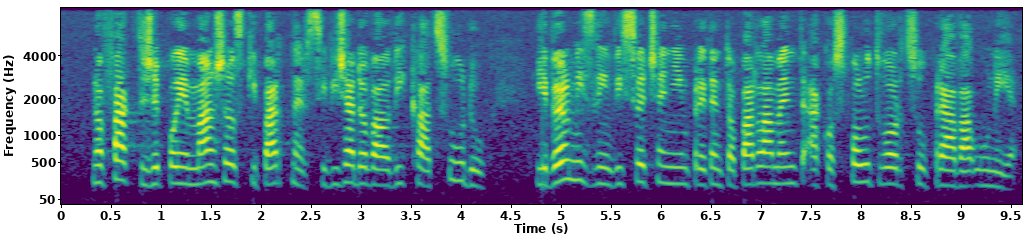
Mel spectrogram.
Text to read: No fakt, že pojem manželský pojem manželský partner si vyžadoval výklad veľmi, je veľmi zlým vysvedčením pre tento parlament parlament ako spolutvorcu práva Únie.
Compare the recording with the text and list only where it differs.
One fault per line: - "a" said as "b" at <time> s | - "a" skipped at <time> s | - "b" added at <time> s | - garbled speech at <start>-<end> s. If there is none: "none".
- "pojem manželský" skipped at 2.0 s
- "veľmi" said as "súdu" at 3.8 s
- "parlament" skipped at 7.4 s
